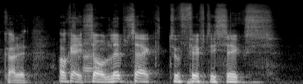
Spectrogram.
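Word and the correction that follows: libsecp256k1: am I saying that right? – libsecp 256k1.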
